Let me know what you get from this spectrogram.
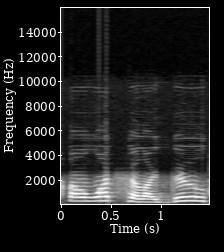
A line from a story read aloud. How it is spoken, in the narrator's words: cried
